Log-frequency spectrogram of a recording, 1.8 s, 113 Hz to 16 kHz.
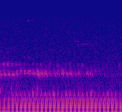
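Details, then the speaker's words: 1985 Ford F-250 6.9 IDI diesel with gelled fuel, electric lift pump priming the filter with the Schrader valve open: steady fast pulsing hum about nine beats a second with a mid-pitched tone, until diesel streams out. "Hear the pump change. Right now it's priming and it's filling up the filter."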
